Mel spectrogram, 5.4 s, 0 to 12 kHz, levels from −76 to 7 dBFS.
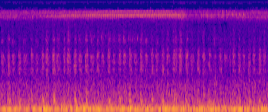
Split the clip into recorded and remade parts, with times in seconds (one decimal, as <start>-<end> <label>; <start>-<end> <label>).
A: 0.0-3.5 recorded; 3.5-4.6 remade; 4.6-5.4 recorded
